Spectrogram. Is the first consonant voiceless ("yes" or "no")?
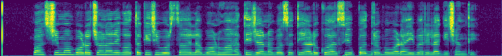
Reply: yes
